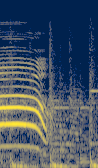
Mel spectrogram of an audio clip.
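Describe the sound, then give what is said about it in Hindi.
A girl's high, sustained scream of fear that wavers and then bends downward as it breaks off, followed by brief, fainter noises. “दूसरी तरफ रोते हुए मुग्धा के कानों में जैसे ही जूही के चिल्लाने की आवाज पड़ी मुग्धा ने अपनी आंखें खोली और उसके मुंह से निकला जूही ये तो जूही की आवाज है”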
